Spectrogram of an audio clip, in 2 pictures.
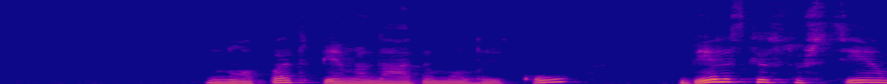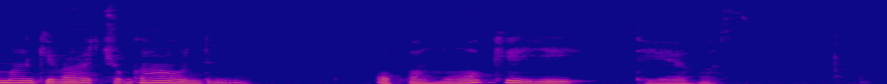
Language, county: Lithuanian, Vilnius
